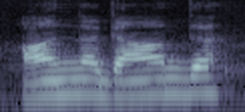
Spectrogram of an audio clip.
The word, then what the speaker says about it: Onondaga: So this next cave, I have no idea how to pronounce, so I'm gonna need some help. What is it? Onondaga.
